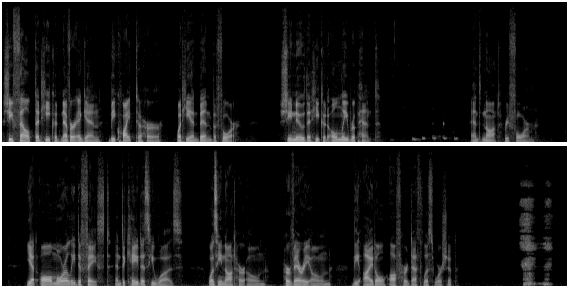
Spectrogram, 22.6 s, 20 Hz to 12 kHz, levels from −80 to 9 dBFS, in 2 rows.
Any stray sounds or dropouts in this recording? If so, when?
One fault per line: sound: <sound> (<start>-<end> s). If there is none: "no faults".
sound: laugh (7.8-9.2 s)
sound: sniff (21.6-22.4 s)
